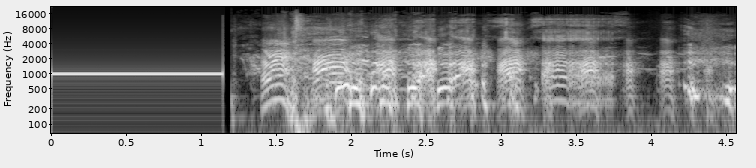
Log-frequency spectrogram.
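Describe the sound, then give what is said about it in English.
A steady, loud, high-pitched censor bleep holds for about a second, then cuts off abruptly into several people laughing and chattering. “Give me like a long beep too, like a boo.”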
